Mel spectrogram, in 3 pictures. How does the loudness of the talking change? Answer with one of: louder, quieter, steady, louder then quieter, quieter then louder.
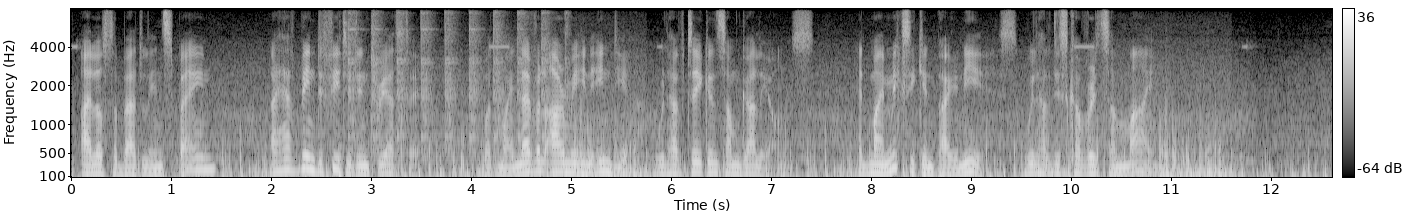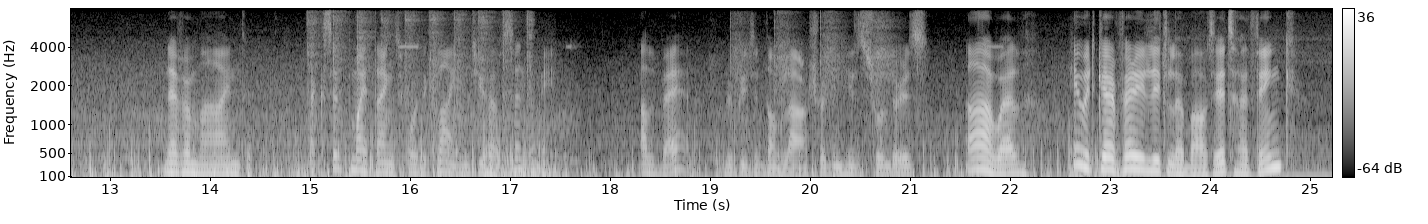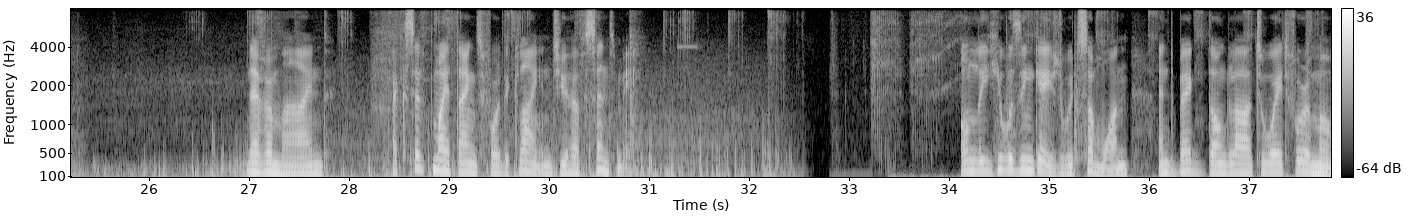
quieter then louder.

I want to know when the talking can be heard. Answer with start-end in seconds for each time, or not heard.
0.0-10.9, 13.5-17.6, 18.3-24.8, 26.9-31.1, 33.4-37.7.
